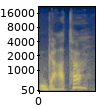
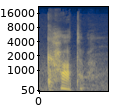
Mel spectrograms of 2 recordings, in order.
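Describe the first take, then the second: First: The word begins with a voiced G sound. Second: The word begins with a voiceless K sound. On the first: The word is joined to other words. "it'll sound like I'm saying it with a G" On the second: The word stands by itself. "by itself, I would say kata"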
